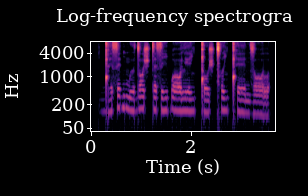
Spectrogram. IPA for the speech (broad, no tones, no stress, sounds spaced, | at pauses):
ɡ͡ǃ e s e ɡ m ɯ d ɔː ʃ t ɛ s i ɓ ɔː lʲ eː ʎ ǃ o ʃ ǀʰ ɤ ʎ ǃʰ eː n z ɔ l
